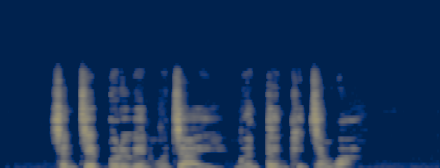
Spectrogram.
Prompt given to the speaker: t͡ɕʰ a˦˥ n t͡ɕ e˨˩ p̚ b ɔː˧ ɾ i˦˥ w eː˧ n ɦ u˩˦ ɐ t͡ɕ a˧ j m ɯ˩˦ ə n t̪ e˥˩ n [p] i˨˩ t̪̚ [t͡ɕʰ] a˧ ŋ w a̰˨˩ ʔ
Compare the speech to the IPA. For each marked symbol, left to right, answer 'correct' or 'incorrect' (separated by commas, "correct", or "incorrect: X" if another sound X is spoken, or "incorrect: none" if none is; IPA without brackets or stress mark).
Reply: incorrect: pʰ, incorrect: t͡ɕ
